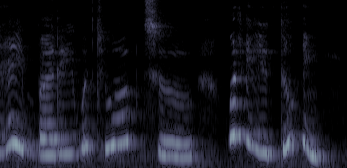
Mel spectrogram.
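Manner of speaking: friendly, high-pitched, sing-song voice. Retelling speaking to an angry dog coming at him, in a high-pitched voice. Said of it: "I started to speak to him in a high pitched voice".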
